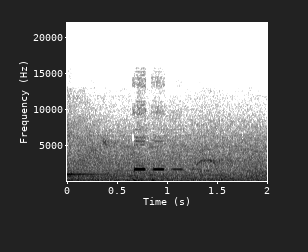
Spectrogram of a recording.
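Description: Three short, quick high-pitched pips at one steady pitch about a second in, followed by a faint short whistle. At the start, the ringing tail of a rising three-note chime fades out.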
